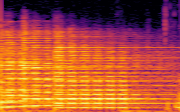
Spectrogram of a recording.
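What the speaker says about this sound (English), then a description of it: "So we have the spring reverb, and so this is the main reverb for the sound." Electric guitar played through a spring reverb effect: a short sustained chord whose notes pulse in an even wavering rhythm and then ring out into a fading wash.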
